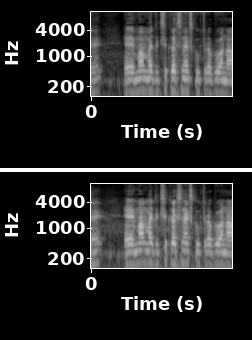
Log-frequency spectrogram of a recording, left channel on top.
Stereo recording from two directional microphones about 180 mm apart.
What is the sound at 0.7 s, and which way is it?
Speech, 45° left (ahead or behind).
